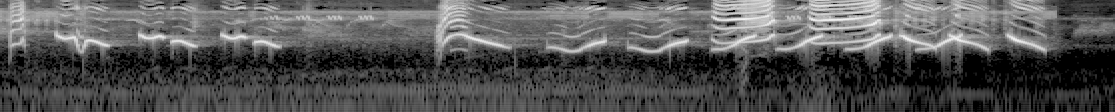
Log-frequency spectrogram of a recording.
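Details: Laughingthrush with a female calling, singing a run of varied whistles: repeated dipping two-part notes, sweeping slurs, a short high trill and a dense burst of loud rising and falling whistles near the end.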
